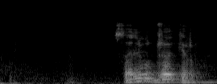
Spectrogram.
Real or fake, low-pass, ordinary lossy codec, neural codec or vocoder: fake; 7.2 kHz; none; vocoder, 24 kHz, 100 mel bands, Vocos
